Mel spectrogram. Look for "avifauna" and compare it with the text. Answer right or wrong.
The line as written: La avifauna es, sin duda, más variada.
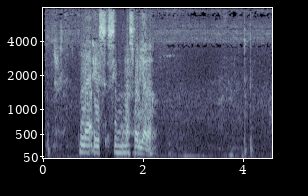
wrong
